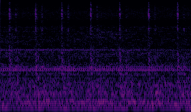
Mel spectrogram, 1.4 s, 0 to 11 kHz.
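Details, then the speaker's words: Vevor 8k 12-volt diesel heater, powered through an AC-to-DC converter during an open-box test: low steady engine-like hum with faint rapid soft ticking as the heater kicks on and starts normally. "so it says that it's on you can hear the machine kicking on right"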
